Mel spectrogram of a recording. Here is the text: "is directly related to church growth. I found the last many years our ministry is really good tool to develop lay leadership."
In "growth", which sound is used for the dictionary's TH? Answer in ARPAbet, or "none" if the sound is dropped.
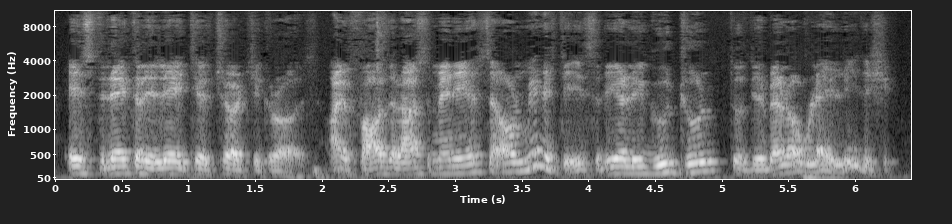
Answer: S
